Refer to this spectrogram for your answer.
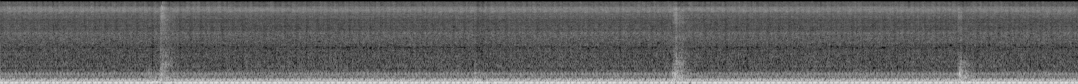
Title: S50 misfire warm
